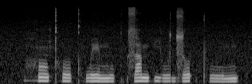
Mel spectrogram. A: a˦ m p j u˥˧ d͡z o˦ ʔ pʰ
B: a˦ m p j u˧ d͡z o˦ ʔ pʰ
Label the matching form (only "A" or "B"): B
